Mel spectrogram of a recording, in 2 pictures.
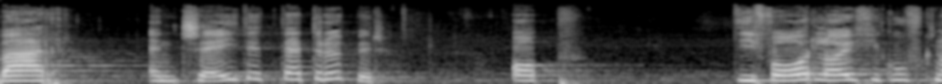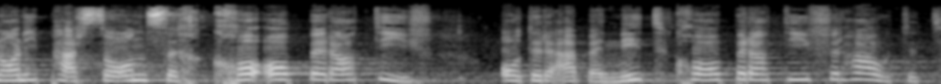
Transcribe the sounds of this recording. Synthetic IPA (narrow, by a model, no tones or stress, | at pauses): væːɾ | ɛntʃɛɪdət̚d̥ɛd̥ɾʏb̥əɾ | ɔp | d̥ifoːɾlœʏfɪɡuːfknɔːnipʰɛɾsoːnsɪχkʰoʔɔpɛɾɑtiːf | ɔd̥̪əɾæ̰bənɪtkʰoɔpɛɾɑtiːfːəɾɦɑwtət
